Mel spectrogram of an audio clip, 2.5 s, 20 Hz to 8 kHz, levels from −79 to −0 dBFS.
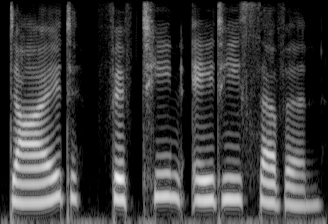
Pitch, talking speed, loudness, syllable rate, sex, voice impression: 230 Hz, 100 wpm, -18 LUFS, 3.6 syllables/s, female, very feminine, slightly young, slightly adult-like, very thin, slightly tensed, slightly weak, very bright, soft, very clear, fluent, slightly raspy, very cute, very intellectual, very refreshing, sincere, very calm, very friendly, very reassuring, very unique, elegant, sweet, lively, kind, slightly intense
